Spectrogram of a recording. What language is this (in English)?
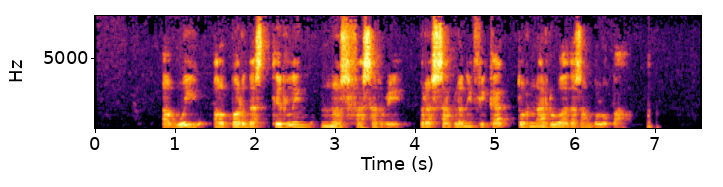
Catalan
